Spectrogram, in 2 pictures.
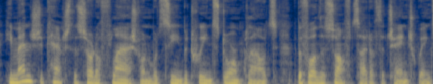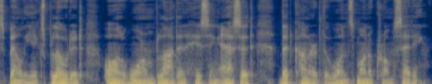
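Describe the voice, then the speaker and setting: A man's voice: on the low side, moderate pace, few pauses, a little mellow, husky. A man reading an audiobook of fantasy fiction as a dramatic, intense narrator.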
